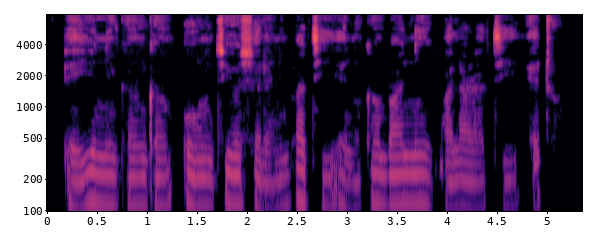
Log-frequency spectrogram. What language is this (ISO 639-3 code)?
yor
